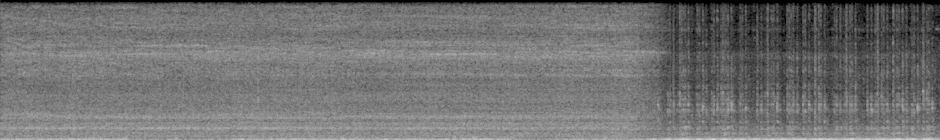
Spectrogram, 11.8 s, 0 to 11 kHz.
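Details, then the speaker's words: 1977 Ford F-250 Highboy carbureted V8, after about 10 years: steady, even low idle rumble that firms up and settles, still a bit lower after the choke return spring was removed to cure the high idle; normal idle. "So it's basically fine. Just a wee bit lower."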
